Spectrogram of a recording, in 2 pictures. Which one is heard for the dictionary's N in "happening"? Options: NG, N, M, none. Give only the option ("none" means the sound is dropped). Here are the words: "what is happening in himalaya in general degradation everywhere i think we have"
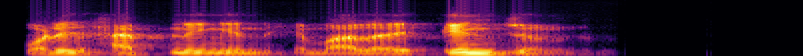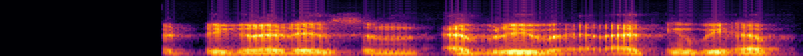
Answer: N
